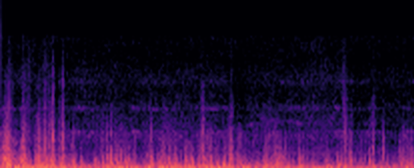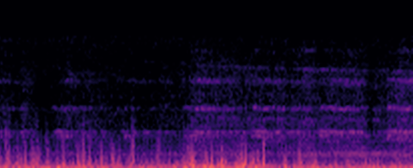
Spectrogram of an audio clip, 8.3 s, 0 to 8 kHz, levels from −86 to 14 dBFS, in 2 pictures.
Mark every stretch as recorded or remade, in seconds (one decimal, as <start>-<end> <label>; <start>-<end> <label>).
0.0-8.3 recorded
